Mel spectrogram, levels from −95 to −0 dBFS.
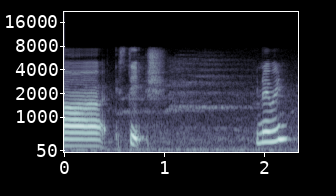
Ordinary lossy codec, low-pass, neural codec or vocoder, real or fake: none; none; none; real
